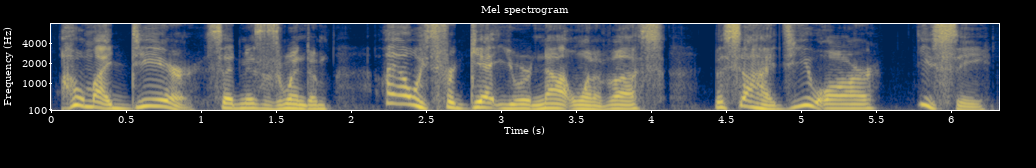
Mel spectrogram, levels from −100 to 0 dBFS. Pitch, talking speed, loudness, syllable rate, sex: 155 Hz, 190 wpm, -17 LUFS, 5.4 syllables/s, male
